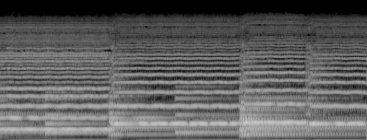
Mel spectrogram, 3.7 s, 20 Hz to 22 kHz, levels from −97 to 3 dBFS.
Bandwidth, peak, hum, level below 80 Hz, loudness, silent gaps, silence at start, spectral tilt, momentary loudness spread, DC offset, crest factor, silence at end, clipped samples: 14 kHz; -12 dBFS; none; -68 dBFS; -24 LUFS; none; 0 s; -3.5 dB/octave; 2 LU; under 0.1%; 12 dB; 0 s; under 0.1%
